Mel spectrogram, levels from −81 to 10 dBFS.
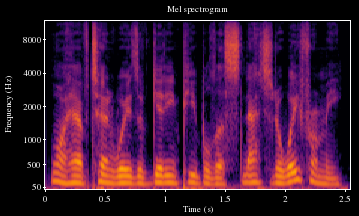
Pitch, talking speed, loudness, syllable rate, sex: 130 Hz, 305 wpm, -16 LUFS, 6.7 syllables/s, male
